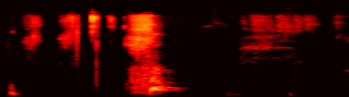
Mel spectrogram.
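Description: The tail end of men's laughter over a video call: a few short, breathy laughs, the loudest just before a second in.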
